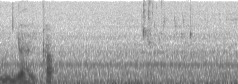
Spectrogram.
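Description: A few soft drips as liquid from a small bowl falls into a frying pan of sauce, after a short spoken phrase at the start.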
